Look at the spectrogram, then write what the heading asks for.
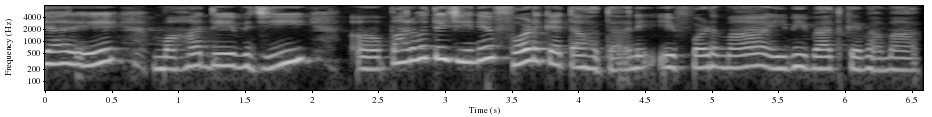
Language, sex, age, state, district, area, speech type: Gujarati, female, 18-30, Gujarat, Surat, urban, spontaneous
